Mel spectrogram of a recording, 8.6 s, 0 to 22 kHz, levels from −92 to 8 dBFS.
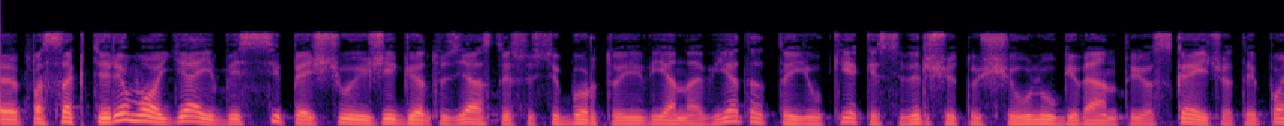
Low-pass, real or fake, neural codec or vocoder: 7.2 kHz; fake; codec, 16 kHz, 16 kbps, FunCodec, trained on Chinese and English, 50 frames a second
